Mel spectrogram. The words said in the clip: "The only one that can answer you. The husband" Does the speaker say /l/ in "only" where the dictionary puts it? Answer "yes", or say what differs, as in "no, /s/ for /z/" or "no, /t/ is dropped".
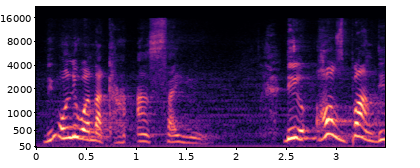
yes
